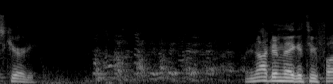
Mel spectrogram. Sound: laughter

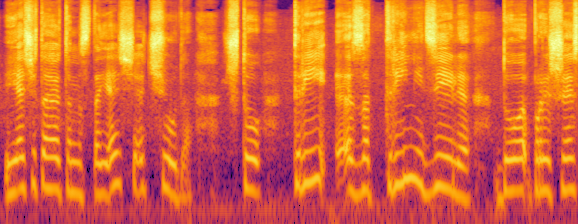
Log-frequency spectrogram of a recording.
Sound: speaking in foreign language

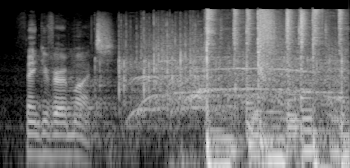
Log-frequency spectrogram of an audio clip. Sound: applause and cheering

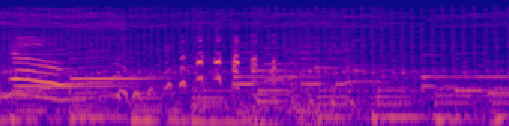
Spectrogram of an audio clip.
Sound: laughing

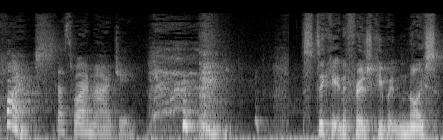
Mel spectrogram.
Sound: laughing

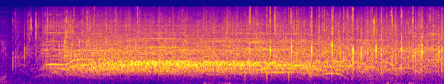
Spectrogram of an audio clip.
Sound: cheers and applause

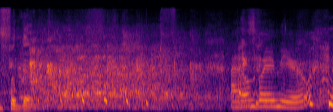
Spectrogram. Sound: all laughing

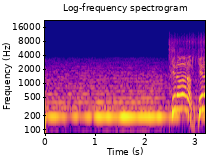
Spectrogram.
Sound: taser firing

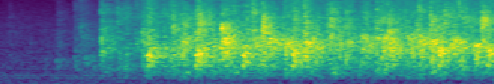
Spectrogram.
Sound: applause

